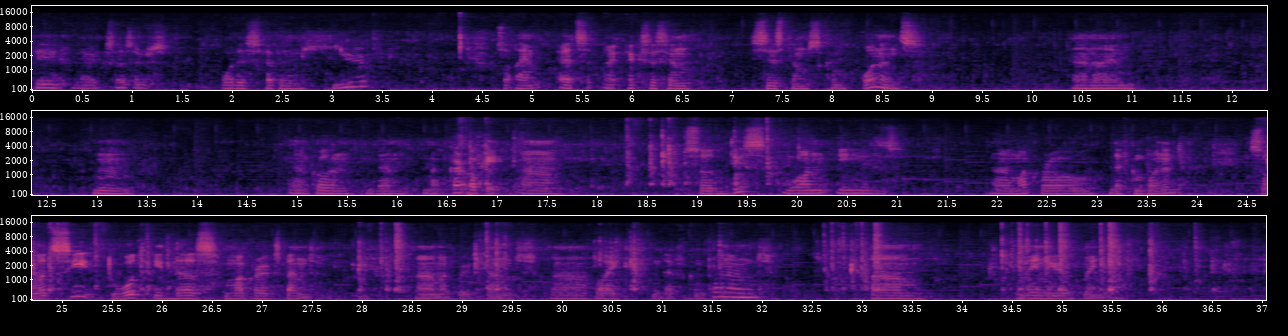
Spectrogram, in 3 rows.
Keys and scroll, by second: 3.2-3.6 typing, 14.8 j, 16.7 alt+2, 18.6 alt+1, 18.8 Escape, 19.3 Escape, 19.8 ctrl+u, 20.6 ctrl+u, 21.2 ctrl+u, 25.1-36.4 typing.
